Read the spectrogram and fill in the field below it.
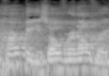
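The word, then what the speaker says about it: Hermès: Spent money on Hermes. I didn't even know what Hermes was. Luxury bags. – Hermes. – Are they men's? – Hermes. It's pronounced Hermes.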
